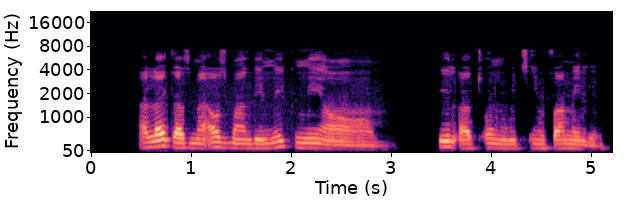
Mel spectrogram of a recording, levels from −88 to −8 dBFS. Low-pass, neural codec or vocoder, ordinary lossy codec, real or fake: 7.2 kHz; none; none; real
